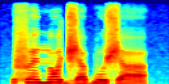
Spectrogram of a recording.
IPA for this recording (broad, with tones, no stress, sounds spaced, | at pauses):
f ɛ˧ n ɔ˧ d͡ʒ a˨ b o˧ ʃ a˨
